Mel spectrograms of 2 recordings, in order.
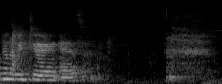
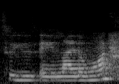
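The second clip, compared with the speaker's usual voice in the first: ordinary talk, nothing marked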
